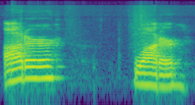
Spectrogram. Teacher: think of that t sound as though it were a d and the ah is an open eye so you're going to · the T is a flap because it's between two vowels and it doesn't start a stressed syllable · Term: open ah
